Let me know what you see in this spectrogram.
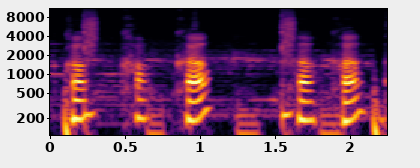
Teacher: a back K made further back in the mouth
